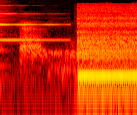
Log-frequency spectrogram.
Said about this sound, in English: And you know who got the ding, and you know who got the buzz.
